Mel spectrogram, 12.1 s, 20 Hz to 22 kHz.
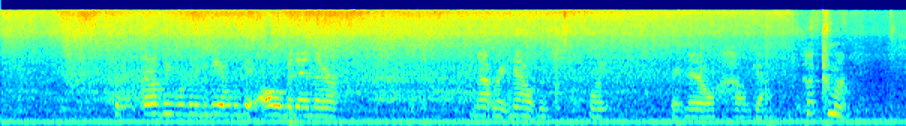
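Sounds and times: child speaking: 1.5s - 4.6s, 6.3s - 8.2s, 8.9s - 11.4s.

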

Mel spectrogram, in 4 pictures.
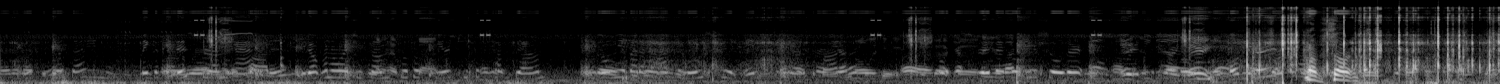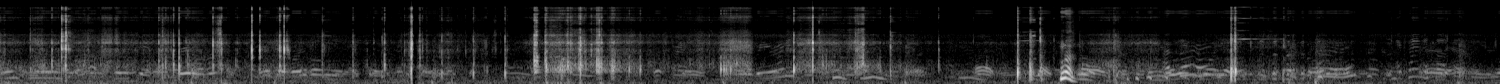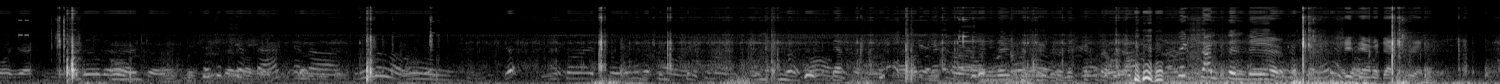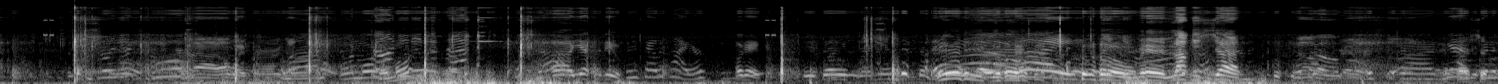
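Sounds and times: faint voices: 0.0s - 59.9s
people talking indistinctly: 0.0s - 59.9s
sharp crack: 43.0s - 44.2s.

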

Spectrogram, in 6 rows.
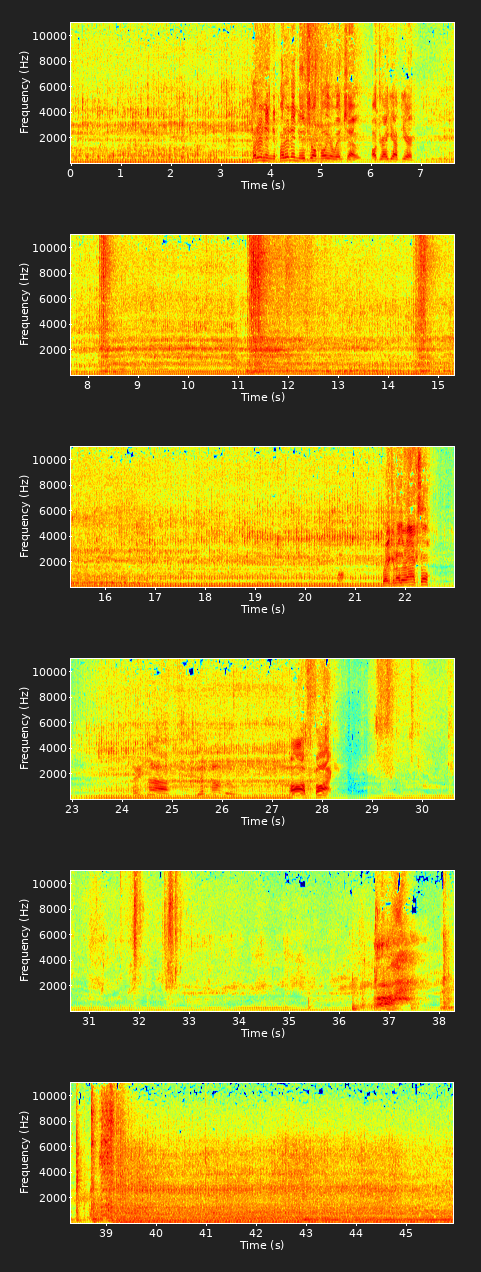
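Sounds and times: atv engine revving: 0.0s - 45.9s.

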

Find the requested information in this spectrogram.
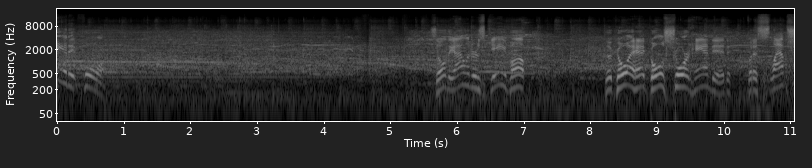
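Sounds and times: crowd cheering and applauding: 0.0s - 11.0s.

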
